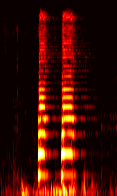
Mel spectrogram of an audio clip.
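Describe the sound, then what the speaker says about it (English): Two short horn honks from a Chevrolet Spark with a Wolo BadBoy replacement horn, loud and close, the second following quickly after the first, with faint low rumble underneath. "I'll let you guys hear how loud the horn is in this car."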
